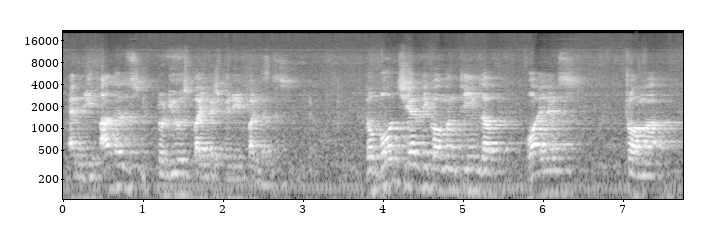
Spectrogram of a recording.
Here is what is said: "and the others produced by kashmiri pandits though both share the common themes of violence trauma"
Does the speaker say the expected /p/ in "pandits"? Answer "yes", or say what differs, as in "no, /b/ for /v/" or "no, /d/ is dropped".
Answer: no, /f/ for /p/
